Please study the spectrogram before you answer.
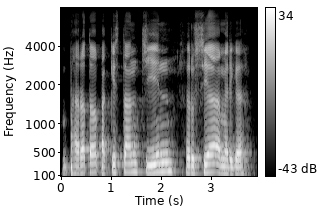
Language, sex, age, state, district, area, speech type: Odia, male, 18-30, Odisha, Jagatsinghpur, rural, spontaneous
